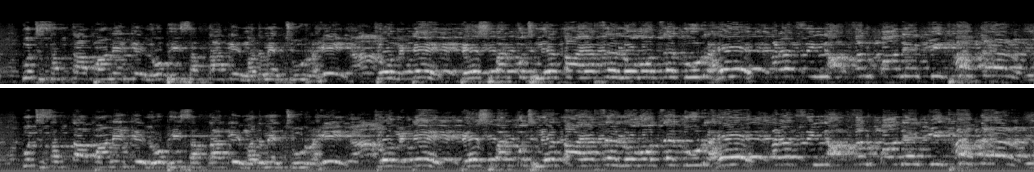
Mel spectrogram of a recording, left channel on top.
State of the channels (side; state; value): right; noise; hum, 24 dB below the sound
